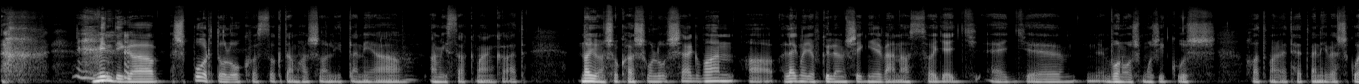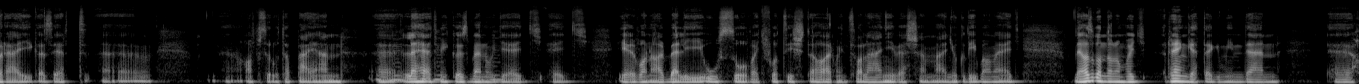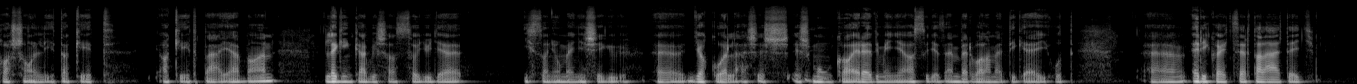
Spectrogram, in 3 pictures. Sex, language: male, Hungarian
